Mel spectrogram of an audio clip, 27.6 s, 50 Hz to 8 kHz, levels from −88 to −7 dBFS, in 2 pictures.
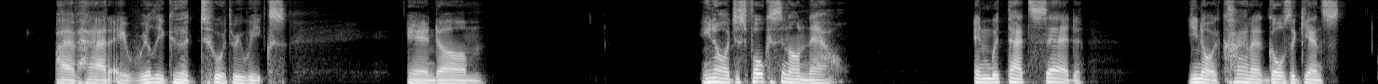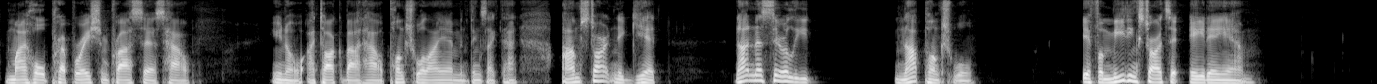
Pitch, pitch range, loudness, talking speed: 110 Hz, 100-125 Hz, -19 LUFS, 135 wpm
